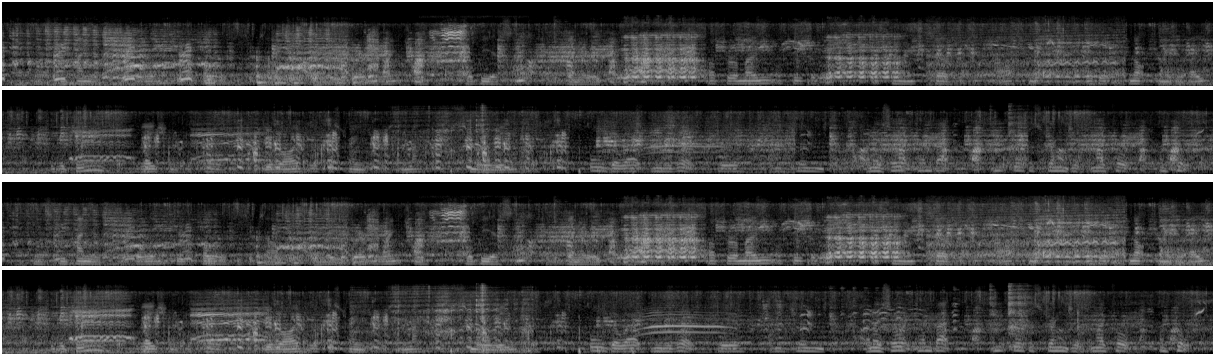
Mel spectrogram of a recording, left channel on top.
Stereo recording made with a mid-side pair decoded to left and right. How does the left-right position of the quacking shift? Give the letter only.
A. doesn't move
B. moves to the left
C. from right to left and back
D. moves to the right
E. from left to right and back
E.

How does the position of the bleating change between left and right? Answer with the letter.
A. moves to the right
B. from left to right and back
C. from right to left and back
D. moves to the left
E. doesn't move
A.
